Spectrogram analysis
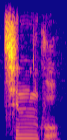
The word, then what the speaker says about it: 친구: Another example, the word 친구 is made of syllable 친 and syllable 구, sound as 친구, and it has a meaning of a friend.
